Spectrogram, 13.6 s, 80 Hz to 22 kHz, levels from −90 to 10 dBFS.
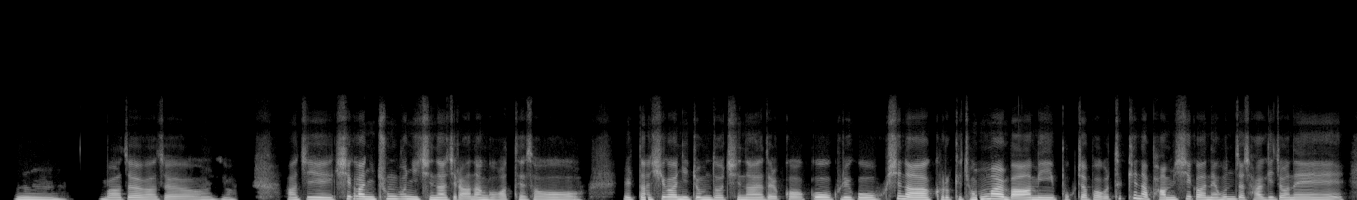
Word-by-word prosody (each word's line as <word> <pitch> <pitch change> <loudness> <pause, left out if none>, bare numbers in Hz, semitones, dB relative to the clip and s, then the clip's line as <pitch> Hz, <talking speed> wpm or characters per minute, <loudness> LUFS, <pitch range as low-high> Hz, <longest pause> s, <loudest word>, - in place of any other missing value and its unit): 음. 200 -2 0 0.3
맞아요, 205 -2 -3 0.3
맞아요. 175 0 -4
그래서 190 -2 -9 0.5
아직 195 0 0
시간이 255 -2 +2
충분히 250 -1 0
지나지를 195 -3 +1
않은 180 +4 +1
것 185 - -4
같아서 175 0 -3 0.4
일단 200 +1 -2
시간이 225 +1 +3
좀 205 0 +1
더 200 -1 -1
지나야 185 -1 -1
될 175 -2 -1
것 155 -1 -3
같고 220 +6 +1
그리고 200 -1 0
혹시나 220 -1 +4
그렇게 205 +1 -6
정말 240 +5 +4
마음이 190 +1 +5
복잡하고 190 -1 -4
특히나 290 - -2
밤 185 -2 +1
시간에 225 -1 -1
혼자 230 +2 -1
자기 190 +1 -4
전에 180 -5 -2
195 Hz, 325 characters per minute, -21 LUFS, 185-215 Hz, 0.5 s, 마음이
